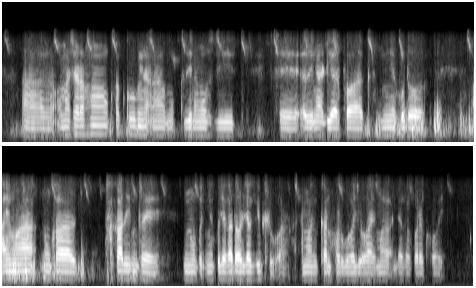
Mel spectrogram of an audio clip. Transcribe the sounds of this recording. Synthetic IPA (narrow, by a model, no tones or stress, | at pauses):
aɾɔ̰nat͡ʃaɽaɦɔ̃kʰat̪̚kumina̰ʔaəd̪inamusd͡ʒid̪̚sɛəd̪inaɖiaɾpʰaɾkniɲəkɔd̪ɔ | a̰jmanũka | p̪ʰakad̪inɾɛ | nukiəkɔd͡ʒaɡad̪ɔʔɔɽd͡ʒaɡibiluʔa̰ajmalkanhɔɽɡɔɦɔd͡ʒɔʔaajmad͡ʒaɡakɔɾɛkʰɔj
